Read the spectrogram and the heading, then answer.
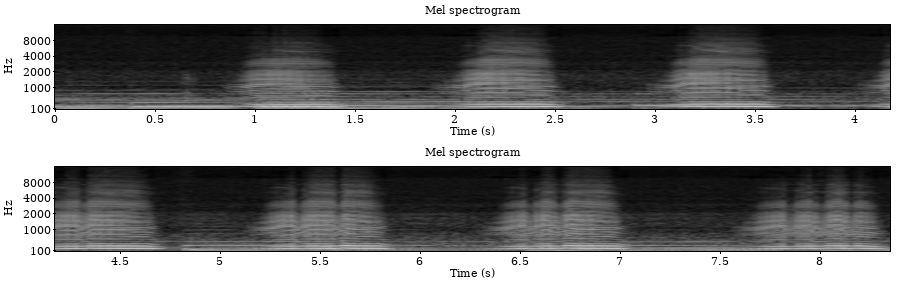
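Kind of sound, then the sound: animal, bullfrog bellowing call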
